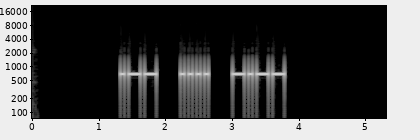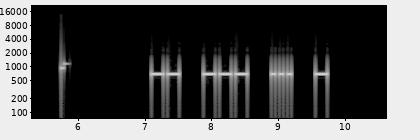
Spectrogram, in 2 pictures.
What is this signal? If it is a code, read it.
Morse code, heard as a keyed tone, about 20 wpm, spaced as for 15 wpm, 700 Hz. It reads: WHY MOST
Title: 237 Lesson 38f - Letter q - Words 20wpm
